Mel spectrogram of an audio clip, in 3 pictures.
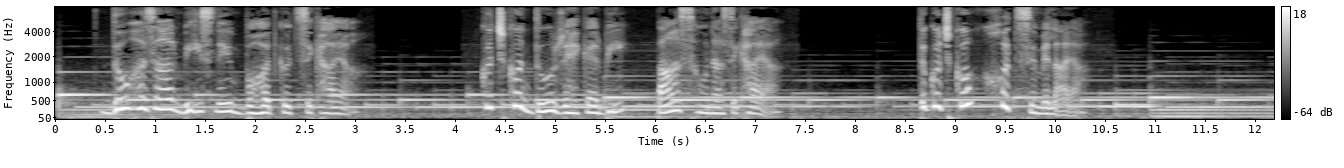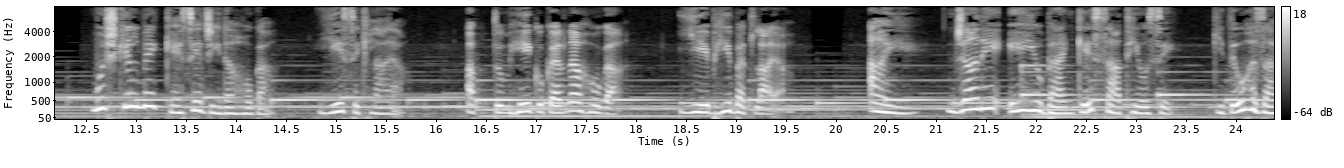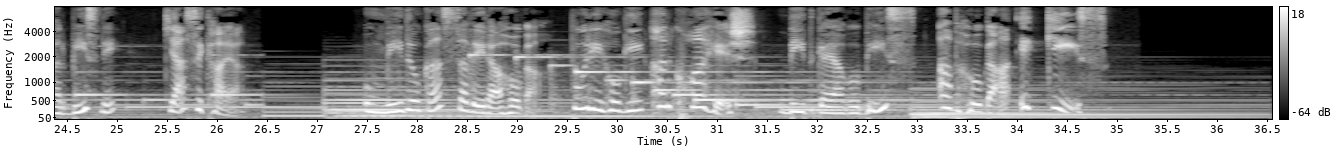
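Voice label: Hindi female Documentary; voice over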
